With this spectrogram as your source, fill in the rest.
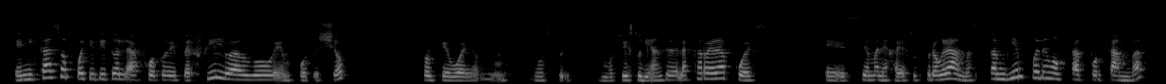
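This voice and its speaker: A woman speaks at a moderate pace with a fairly high pitch and lively intonation. It is a plain, everyday voice. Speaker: online Spanish tutor and YouTuber. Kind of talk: tutorial.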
